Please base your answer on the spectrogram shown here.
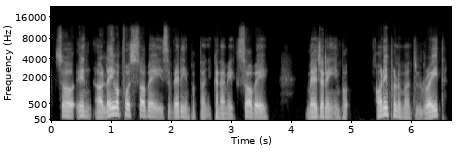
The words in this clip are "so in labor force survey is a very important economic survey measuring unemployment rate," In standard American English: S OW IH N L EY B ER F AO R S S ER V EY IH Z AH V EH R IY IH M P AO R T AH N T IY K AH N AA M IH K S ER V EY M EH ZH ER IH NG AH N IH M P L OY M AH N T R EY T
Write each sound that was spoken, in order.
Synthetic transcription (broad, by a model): S OW IH N L EY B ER P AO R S S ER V EY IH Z AH V EH R IY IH M P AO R T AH N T IY K AH N AA M IH K S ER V EY M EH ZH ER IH NG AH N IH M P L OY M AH N T R EY T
